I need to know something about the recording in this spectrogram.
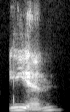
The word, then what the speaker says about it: Ian: Ian, pronounced Ian, I-A-N.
